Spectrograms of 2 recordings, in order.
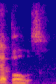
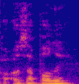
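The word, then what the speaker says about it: zeppole: Yeah, I think I was like 8 years old when I found that I was like mispronouncing Zeppelese wrong. Like I used to say Zeppos. What, the Little fucking Zeppoli.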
